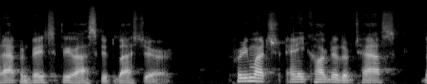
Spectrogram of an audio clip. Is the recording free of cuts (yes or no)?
no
